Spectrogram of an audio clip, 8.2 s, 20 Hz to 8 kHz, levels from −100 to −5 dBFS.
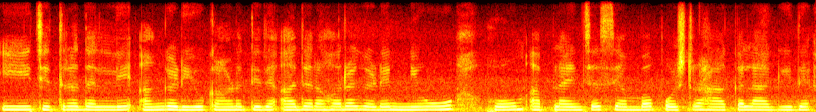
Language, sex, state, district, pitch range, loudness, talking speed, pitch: Kannada, female, Karnataka, Bidar, 210-225 Hz, -14 LUFS, 90 wpm, 215 Hz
